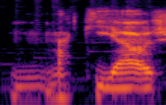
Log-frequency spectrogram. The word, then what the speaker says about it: maquillage: Maquillage is the word for makeup. Maquillage, really lovely word to pronounce because it's got that E sound in the middle.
